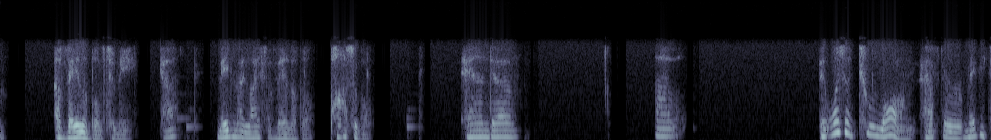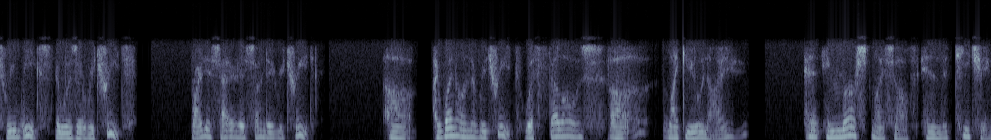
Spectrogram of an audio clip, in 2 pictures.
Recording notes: 100 Pounders Phone Meeting, 1/22/24.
